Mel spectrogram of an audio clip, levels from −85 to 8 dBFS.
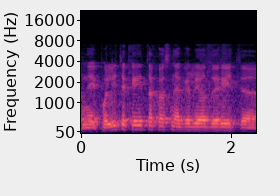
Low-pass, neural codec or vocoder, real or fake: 7.2 kHz; none; real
